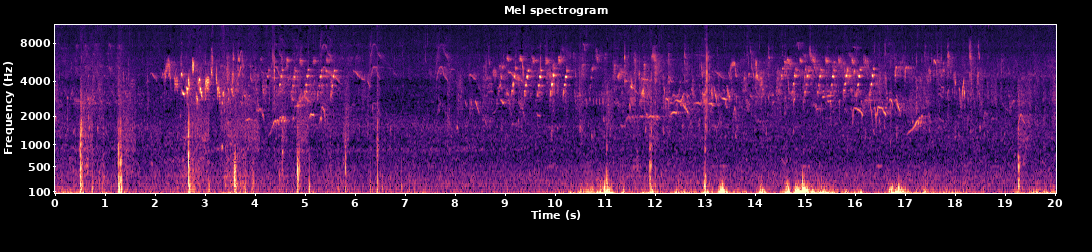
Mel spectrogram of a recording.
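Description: Songbirds singing, repeating short high trilled phrases every few seconds, over soft footsteps and scattered knocks, with low thuds in the second half.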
